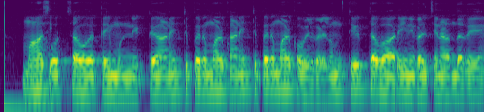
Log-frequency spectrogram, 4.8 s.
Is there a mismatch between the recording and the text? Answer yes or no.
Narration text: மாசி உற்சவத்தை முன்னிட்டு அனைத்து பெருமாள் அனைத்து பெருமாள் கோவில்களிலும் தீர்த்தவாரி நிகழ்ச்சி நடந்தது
no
